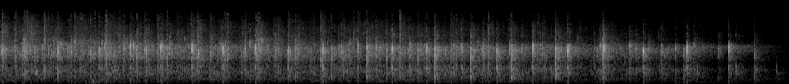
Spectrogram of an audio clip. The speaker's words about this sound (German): Mit einem Applaus von eurer Seite begrüße ich hier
